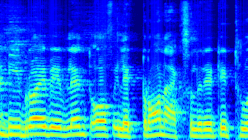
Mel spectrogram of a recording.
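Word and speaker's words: de Broglie: देखिए, तो डी ब्रॉय wavelength, डी ब्रॉय बड़ा मुश्किल हो जाता है यार, हमें तो, मैं तो ब्रॉगली ही बोलता था यार, स्पेलिंग में ही गड़बड़ हो जाए तो इसलिए ब्रॉगली ही बोल लो।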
